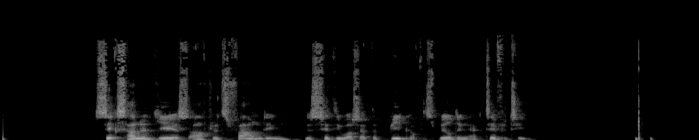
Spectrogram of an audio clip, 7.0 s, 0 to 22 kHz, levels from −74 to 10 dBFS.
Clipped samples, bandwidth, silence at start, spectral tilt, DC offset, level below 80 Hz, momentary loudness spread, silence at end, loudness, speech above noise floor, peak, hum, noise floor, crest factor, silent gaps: under 0.1%; 16 kHz; 0.95 s; -3.5 dB/octave; under 0.1%; -64 dBFS; 14 LU; 0.6 s; -26 LUFS; over 64 dB; -8 dBFS; none; under -90 dBFS; 20 dB; 5.48-6.35 s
